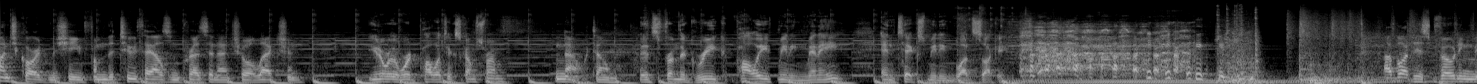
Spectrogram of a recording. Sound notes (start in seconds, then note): 10.2 laughter; 11.8 chuckles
